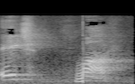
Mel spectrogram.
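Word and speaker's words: ħ: later in the course this is pronounced H bar because of this sign on top this is a fundamental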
